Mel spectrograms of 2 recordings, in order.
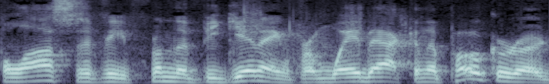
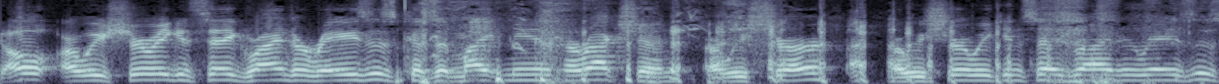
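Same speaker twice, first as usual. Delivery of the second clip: needling, whiny, put-upon, passive-aggressive complaining tone; 4 semitones higher than usual. Retelling own objection when a joke doesn't go through: passive-aggressive complaint. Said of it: "passive aggressive".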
